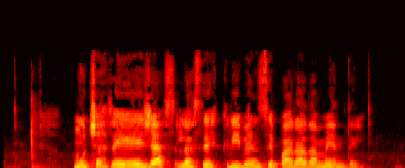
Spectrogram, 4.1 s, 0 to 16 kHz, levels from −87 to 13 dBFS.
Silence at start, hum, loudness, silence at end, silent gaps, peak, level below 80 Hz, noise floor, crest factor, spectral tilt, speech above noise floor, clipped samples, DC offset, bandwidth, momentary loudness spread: 0.3 s; none; -24 LUFS; 0.45 s; none; -8 dBFS; -70 dBFS; -48 dBFS; 18 dB; -4.5 dB/octave; 24 dB; under 0.1%; under 0.1%; 11.5 kHz; 18 LU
